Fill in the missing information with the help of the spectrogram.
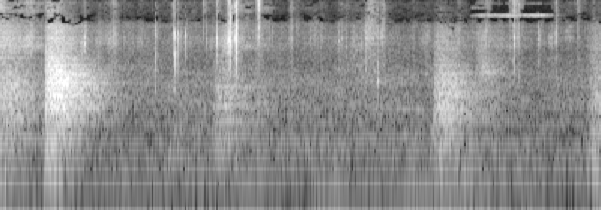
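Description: Dried VersaSeal paint skin being peeled and picked by hand off a DeWalt impact driver: scratchy tearing and rubbing noises, the loudest about half a second in and another about three-quarters through, with a few small clicks in between.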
